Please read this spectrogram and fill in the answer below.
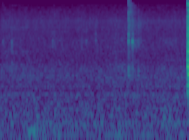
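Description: Keys on a key ring clinking faintly as they are handled and sorted, with one small sharp click about one and a half seconds in.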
